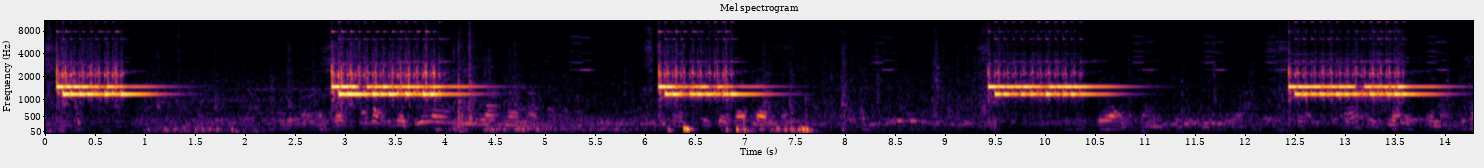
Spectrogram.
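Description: Electronic pigeon-race clocking system beeping as arriving racing pigeons pass through the loft-entrance antenna and are registered: five two-tone electronic beeps, each about a second long, coming roughly every three seconds.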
